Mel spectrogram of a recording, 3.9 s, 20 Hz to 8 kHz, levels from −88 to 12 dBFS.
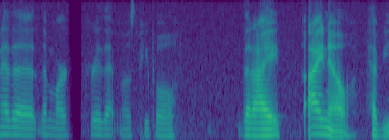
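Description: At 0.68 s, just after "of the the", packets were most likely held up in transit and the jitter buffer ran dry, causing a call audio freeze. The receiver stretched the last sound into a fading buzz or hiss that decays into about 90 ms of silence, filling a 133 ms hole. At 0.84 s the audio resumes at "that most people" with nothing lost, but everything after it now arrives 133 ms later.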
